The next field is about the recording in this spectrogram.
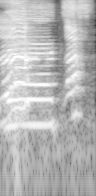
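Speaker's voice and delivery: high, bright service-desk call; chirpy clerk calling next; customer service voice. Pretend. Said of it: "my customer service voice".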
